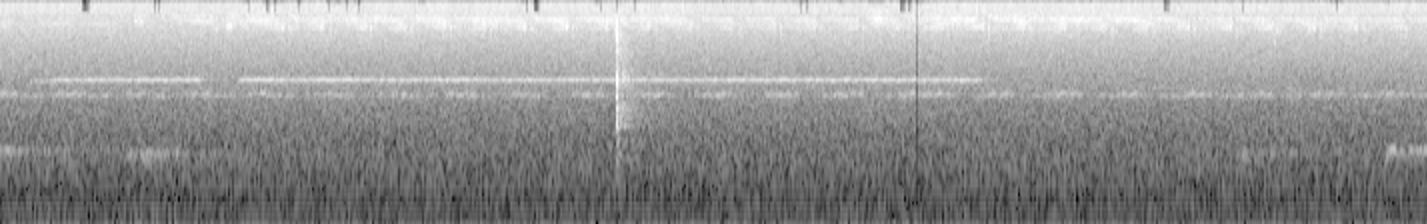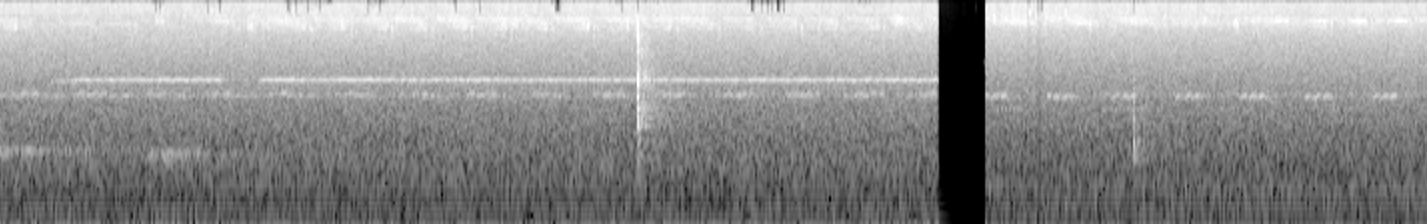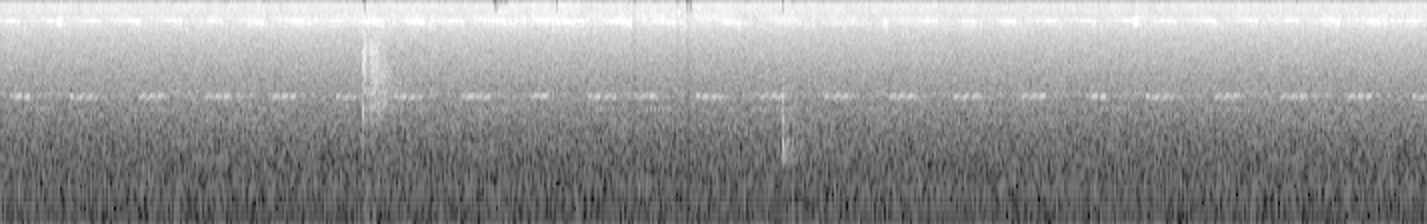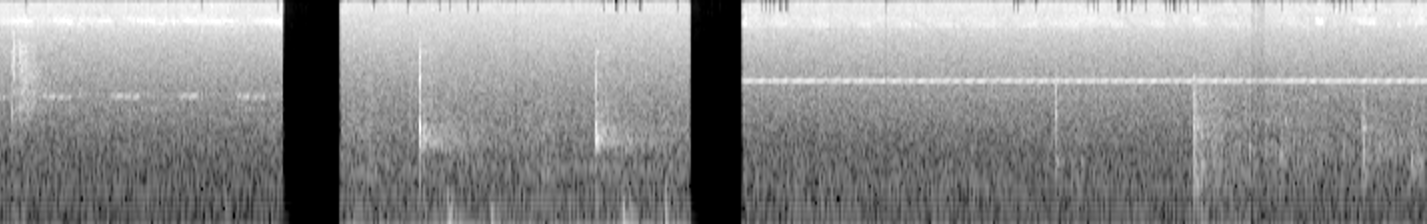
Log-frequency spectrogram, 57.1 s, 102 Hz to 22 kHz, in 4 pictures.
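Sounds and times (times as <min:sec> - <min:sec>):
steady hiss: 0:00.0 - 0:23.6, 0:24.2 - 0:45.5, 0:46.2 - 0:57.0
insects trilling and chirping: 0:00.0 - 0:45.6, 0:50.2 - 0:57.0
sharp pops: 0:05.8 - 0:06.9, 0:20.5 - 0:21.4, 0:32.1 - 0:32.8, 0:42.8 - 0:43.6, 0:46.9 - 0:49.8, 0:53.4 - 0:57.0.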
